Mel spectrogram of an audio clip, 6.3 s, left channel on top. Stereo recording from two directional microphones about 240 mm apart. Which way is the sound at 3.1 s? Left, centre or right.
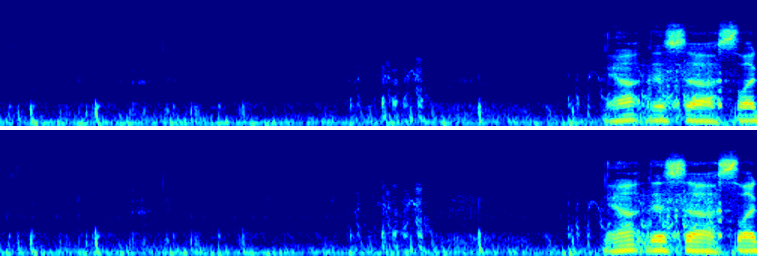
Centre.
